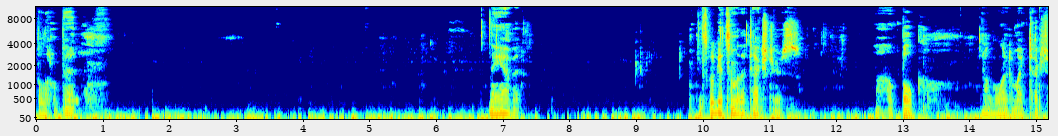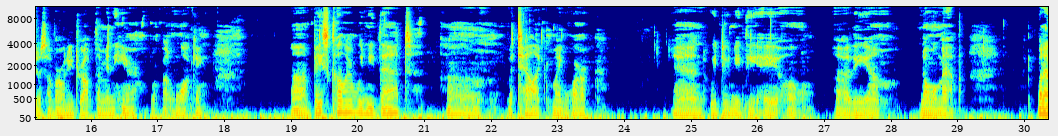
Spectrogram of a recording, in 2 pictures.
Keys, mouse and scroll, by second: 0.7 click, 5.0 click, 6.9 alt+click, 10.0 click, 12.9 click, 13.0 click, 15.0 double click, 17.0 click, 17.1 double click, 19.4 click, 22.8 shift+click, 25.6 shift+click.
